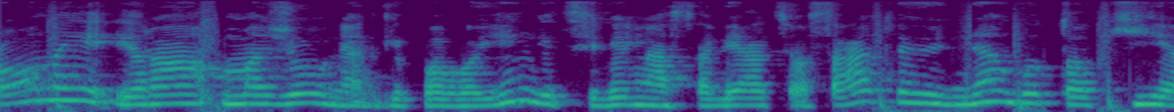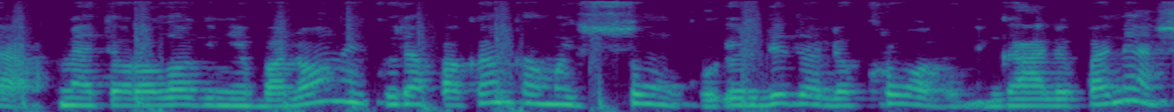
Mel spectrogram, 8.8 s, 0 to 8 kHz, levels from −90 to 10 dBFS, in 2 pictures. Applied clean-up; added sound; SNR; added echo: none; Scratching (performance technique); 19 dB; none.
